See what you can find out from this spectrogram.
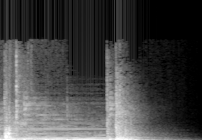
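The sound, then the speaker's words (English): A door handle rattles and clunks as someone tries it, followed by a solid thunk as the door swings open, with the sound trailing off into quiet. Fairly loud, no voices. “Look, let's try this door!”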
